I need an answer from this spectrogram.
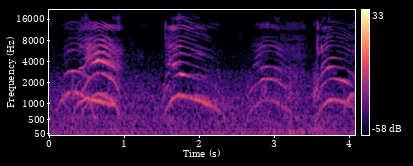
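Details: Norwegian Forest Cat kittens at a cattery clamouring for milk; several high arched meows rising then falling, four bursts over about four seconds, overlapping voices, quiet low hum behind.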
